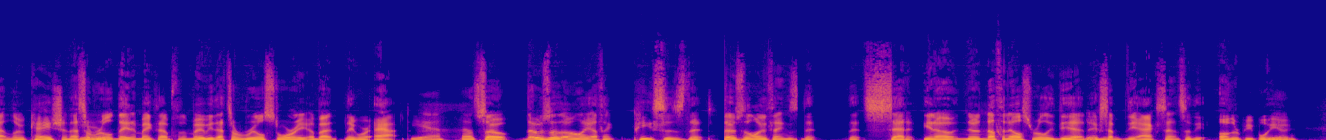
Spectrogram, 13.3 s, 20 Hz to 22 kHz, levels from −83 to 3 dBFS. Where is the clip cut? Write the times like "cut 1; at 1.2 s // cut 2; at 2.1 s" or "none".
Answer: cut 1; at 3.4 s // cut 2; at 5.1 s // cut 3; at 7.2 s // cut 4; at 8.0 s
